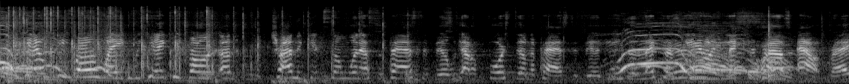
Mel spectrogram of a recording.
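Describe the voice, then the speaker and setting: Over crowd noise, a woman talks in a raised, projected voice at a fairly quick pace. Her high pitch swings very widely, her tone is animated, and her loudness rises and falls sharply. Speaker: clean energy business founder and activist. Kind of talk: rally speech. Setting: outdoor rally with crowd.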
